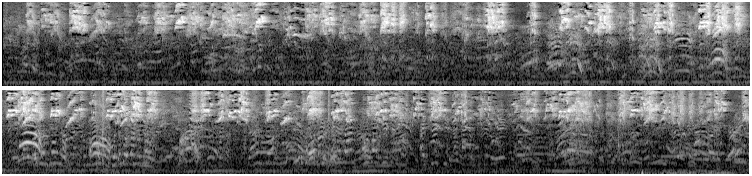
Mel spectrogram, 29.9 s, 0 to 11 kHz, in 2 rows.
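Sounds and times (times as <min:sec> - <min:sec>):
lorikeets in an aquarium exhibit: 0:00.2 - 0:29.8.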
